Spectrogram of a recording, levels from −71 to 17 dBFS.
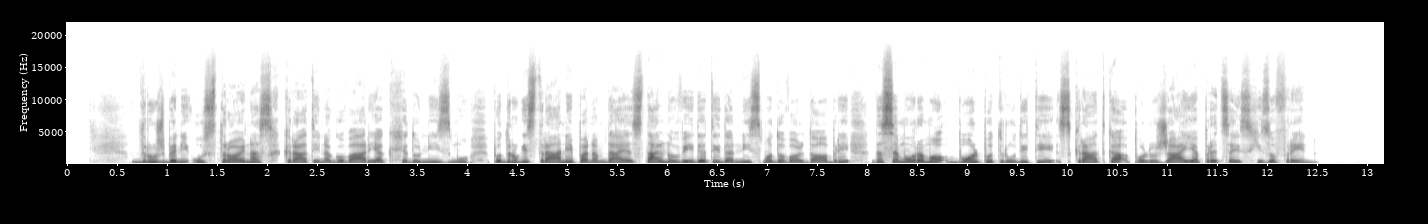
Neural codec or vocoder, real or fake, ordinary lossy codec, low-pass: none; real; none; 19.8 kHz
